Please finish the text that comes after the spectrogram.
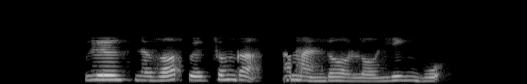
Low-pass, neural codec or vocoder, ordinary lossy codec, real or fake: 3.6 kHz; codec, 16 kHz, 4 kbps, X-Codec, HuBERT features, trained on LibriSpeech; AAC, 16 kbps; fake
